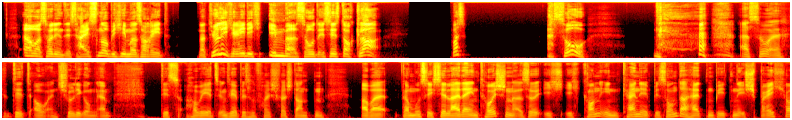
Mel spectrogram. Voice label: dialekt

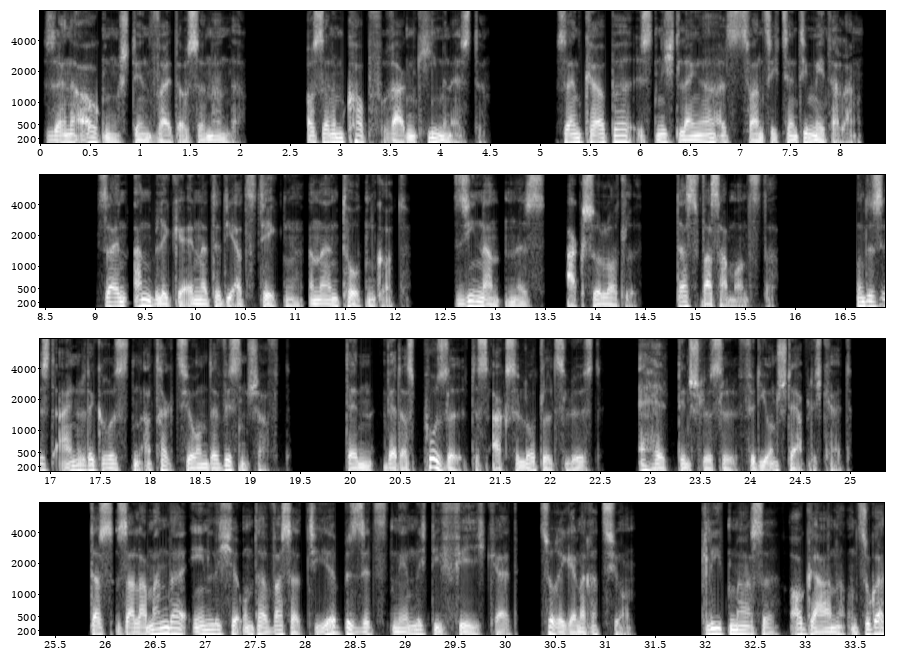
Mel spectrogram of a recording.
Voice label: Dokumentarischer Text; LOFT VOICES

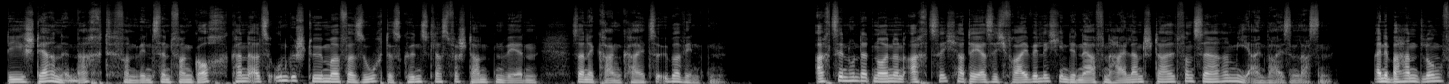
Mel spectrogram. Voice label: Audioguide; Erklaer Die Sternennacht

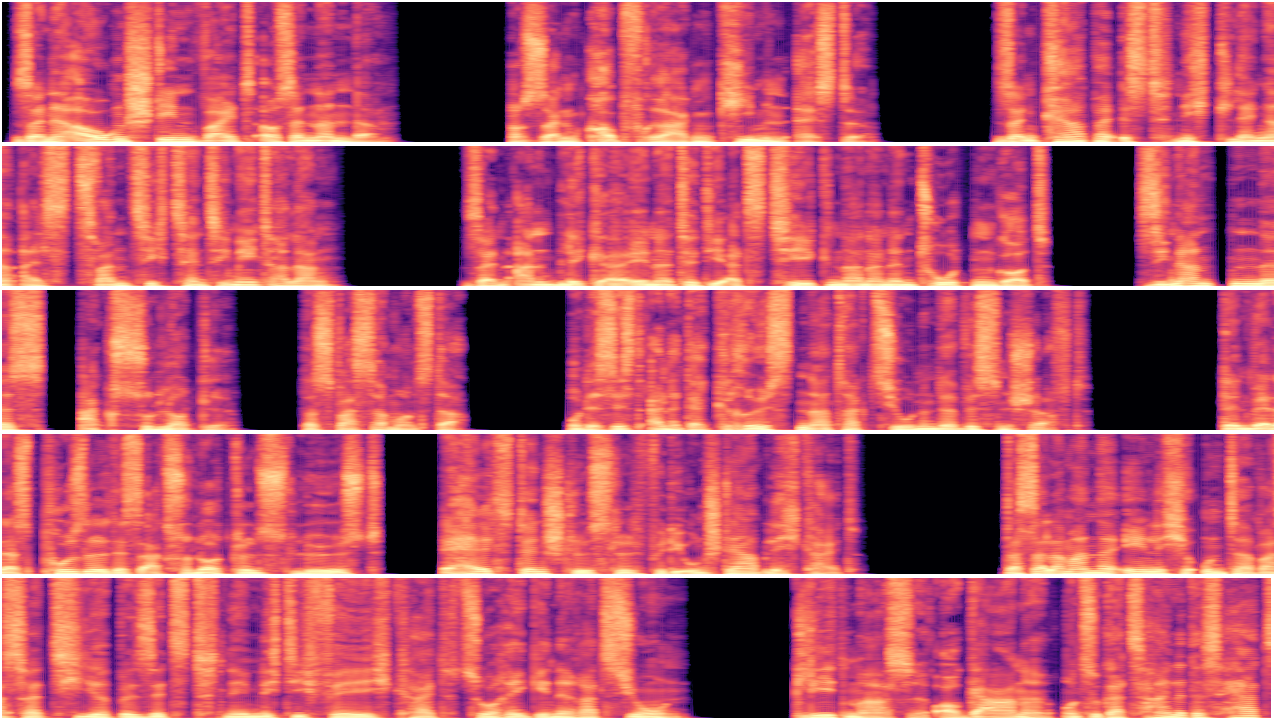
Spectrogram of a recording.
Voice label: Dokumentarischer Text

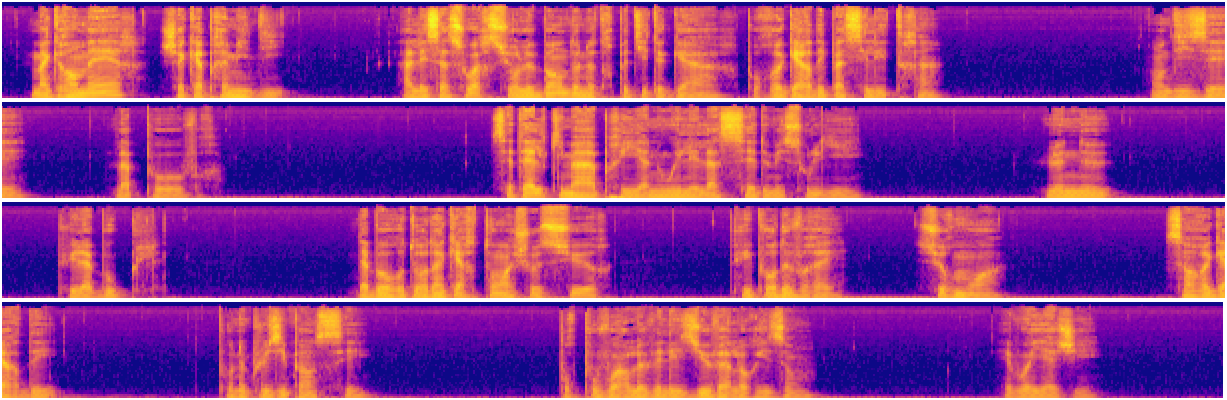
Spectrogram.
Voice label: dokfilm; LOFT VOICES

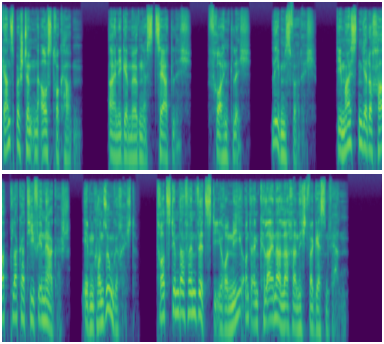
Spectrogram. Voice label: Werbung vielerlei Arten

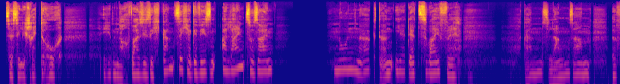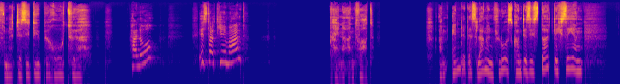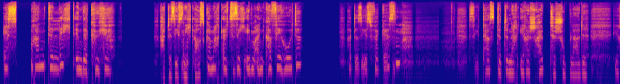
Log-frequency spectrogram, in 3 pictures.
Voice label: hoerbuch

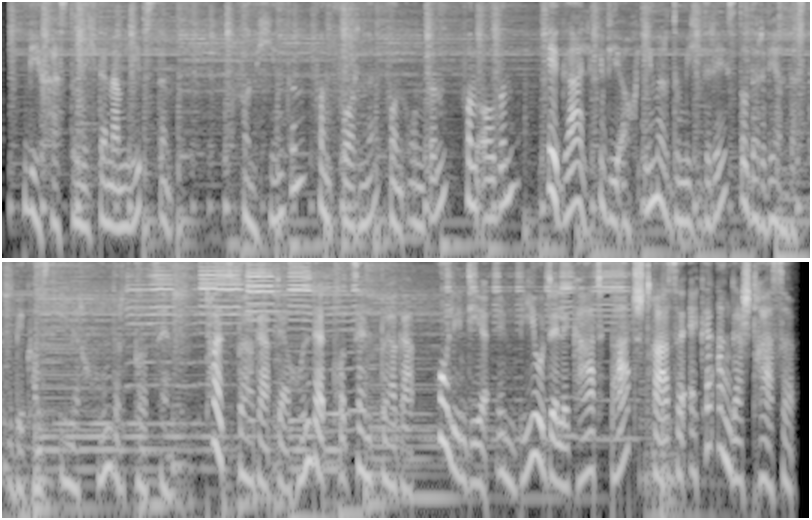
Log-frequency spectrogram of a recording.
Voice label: russischer akzent

